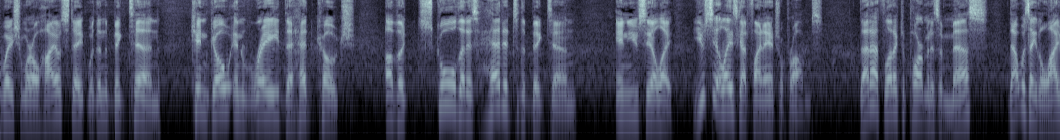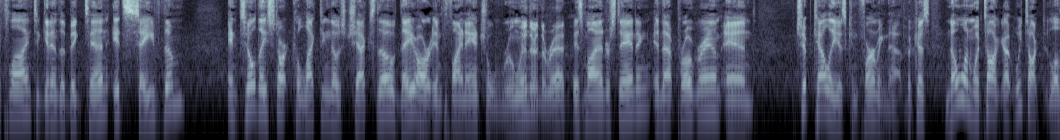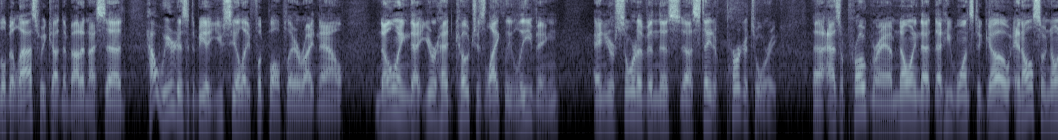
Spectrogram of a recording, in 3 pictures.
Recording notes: Live in Las Vegas. Live from Radio Row.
